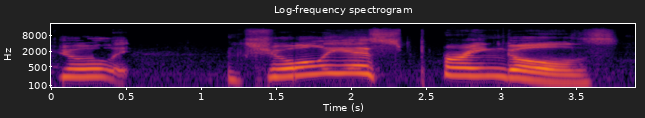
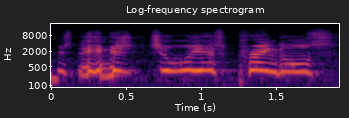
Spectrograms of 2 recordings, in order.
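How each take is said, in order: First: Very slow, high drawn out; stunned. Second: High, slow disbelieving; incredulous. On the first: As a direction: savour the name in disbelief. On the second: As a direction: spell out the absurd name slowly. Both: Real, not acted. Incredulous repeating the name.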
